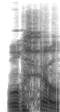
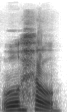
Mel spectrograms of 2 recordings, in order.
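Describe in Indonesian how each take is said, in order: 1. Bunyi h dibuat dengan tenggorokan yang menyempit. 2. Bunyi h dibuat dengan tenggorokan yang menyempit.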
